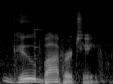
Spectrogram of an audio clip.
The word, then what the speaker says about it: Gooboberti: So it's pronounced like goo as in goo goo, Bob as in Bob. Hi, my name's Bob. As in question, and T as in T-I. T-I, like a Texas Instrument calculator.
